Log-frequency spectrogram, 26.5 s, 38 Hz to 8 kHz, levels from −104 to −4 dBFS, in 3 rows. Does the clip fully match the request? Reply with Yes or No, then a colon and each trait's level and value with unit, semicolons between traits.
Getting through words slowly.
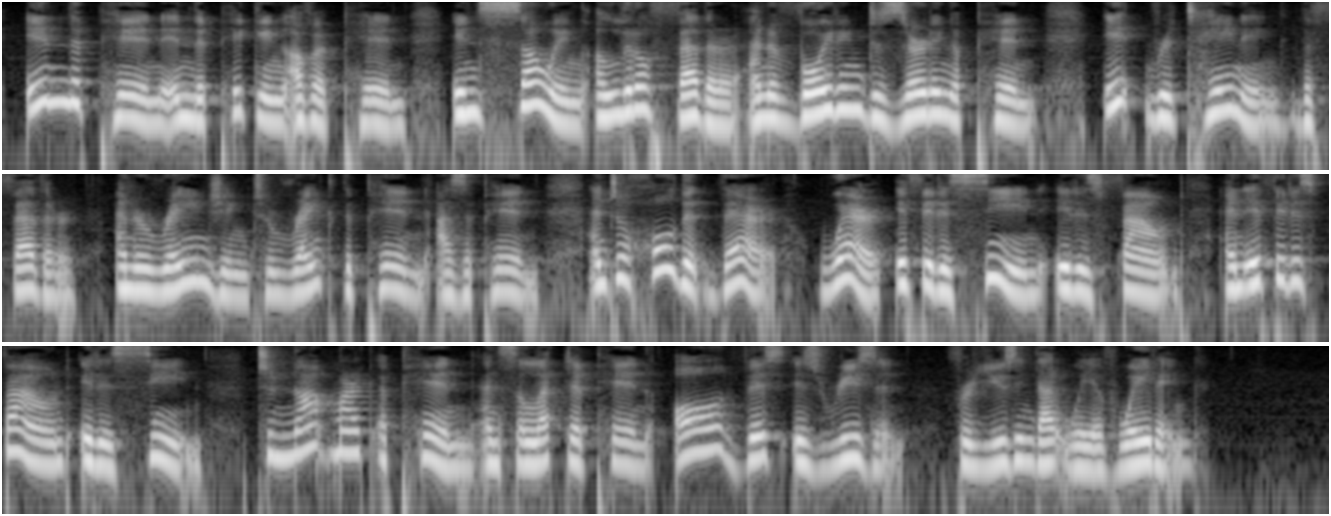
No: average, 165 wpm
